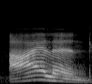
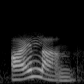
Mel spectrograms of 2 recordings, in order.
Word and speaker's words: island: the people at home Island good because it's not Iceland no no s well there is an S but we don't pronounce it we say Island Ireland Island very good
